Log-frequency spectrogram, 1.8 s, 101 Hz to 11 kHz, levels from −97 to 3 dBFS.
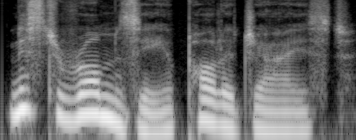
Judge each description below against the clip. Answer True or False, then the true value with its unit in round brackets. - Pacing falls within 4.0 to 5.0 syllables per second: True (4.6 syllables/s)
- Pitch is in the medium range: True (175 Hz)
